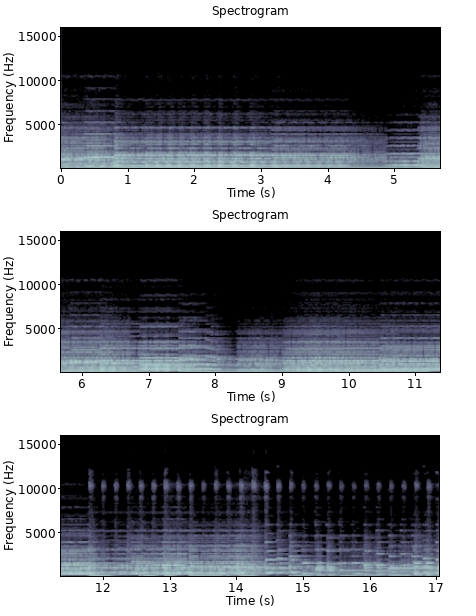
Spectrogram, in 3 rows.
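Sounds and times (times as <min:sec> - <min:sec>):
electronic organ chords: 0:00.0 - 0:17.0
organ rhythm with ticking beat: 0:00.0 - 0:17.0.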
